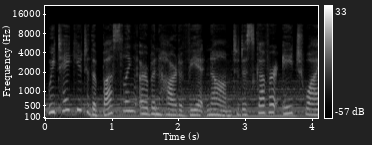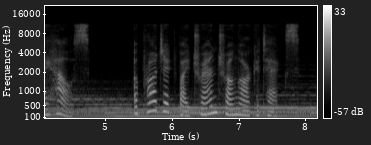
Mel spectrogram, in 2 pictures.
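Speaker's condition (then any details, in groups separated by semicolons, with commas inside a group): No condition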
